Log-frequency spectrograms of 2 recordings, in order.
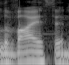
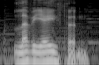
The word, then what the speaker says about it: Leviathan: I think I think somebody pronounced I saw some something relatively recently somebody pronouncing Leviathan as Levi Levieathan.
